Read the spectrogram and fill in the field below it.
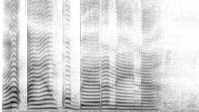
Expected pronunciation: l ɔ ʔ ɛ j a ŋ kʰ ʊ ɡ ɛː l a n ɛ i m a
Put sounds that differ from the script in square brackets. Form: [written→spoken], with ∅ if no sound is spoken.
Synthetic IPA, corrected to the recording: l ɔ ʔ [ɛ→a] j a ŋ [kʰ→k] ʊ [ɡ→b] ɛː [l→ɾ] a n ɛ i [m→n] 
